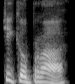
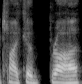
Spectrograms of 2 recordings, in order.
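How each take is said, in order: First: Tycho said the Danish way, TEE-ko; Danish pronunciation. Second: Tycho said the English way, TIE-ko; English pronunciation. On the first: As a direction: say "Tycho" with a long ee, as Danes do. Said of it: "the Danes would call him". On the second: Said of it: "we call him Tycho Brahe". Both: Shown as a demonstration.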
